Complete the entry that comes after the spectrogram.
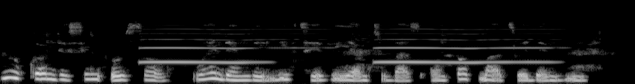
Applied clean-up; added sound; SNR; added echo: classical method Wiener filter.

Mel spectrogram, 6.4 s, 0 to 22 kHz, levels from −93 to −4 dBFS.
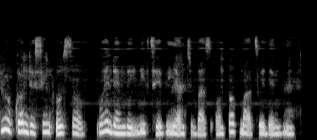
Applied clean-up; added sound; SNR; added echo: neural mask model DeepFilterNet 3.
